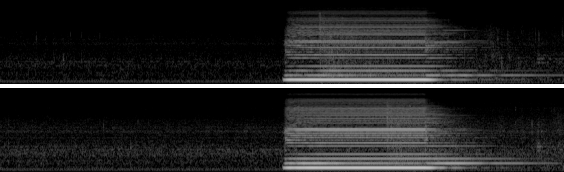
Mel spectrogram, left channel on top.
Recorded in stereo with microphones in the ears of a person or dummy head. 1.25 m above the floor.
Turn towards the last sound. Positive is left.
turn(degrees=-25)  # may be behind; listen again after turning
